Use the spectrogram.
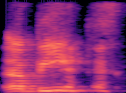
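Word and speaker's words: apizza: a at the beginning first of all it's pronounced a piece right a beets a beet a b right a b that's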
